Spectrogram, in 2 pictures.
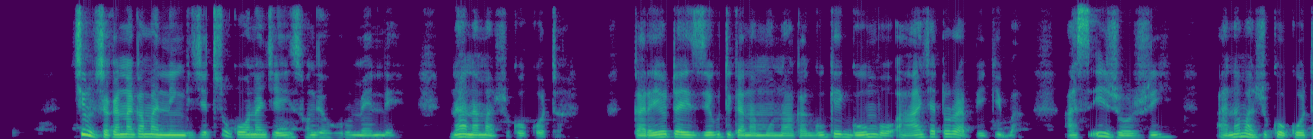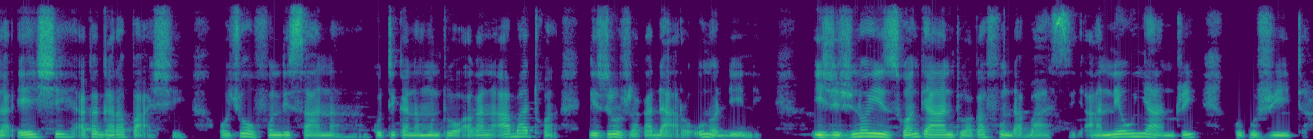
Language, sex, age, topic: Ndau, male, 18-24, health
